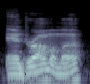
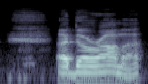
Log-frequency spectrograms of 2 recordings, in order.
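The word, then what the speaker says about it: Adorama: You can go to Andromeda. Did I pronounce that right? Oh my gosh. Dorama.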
